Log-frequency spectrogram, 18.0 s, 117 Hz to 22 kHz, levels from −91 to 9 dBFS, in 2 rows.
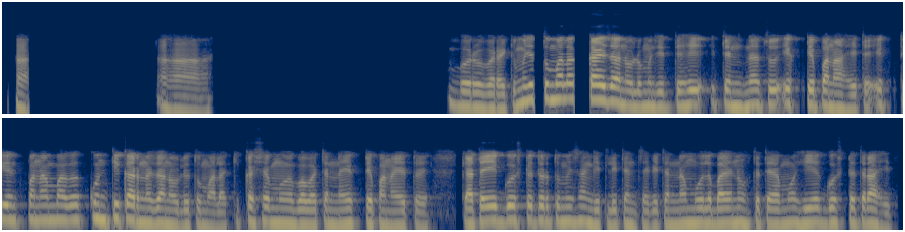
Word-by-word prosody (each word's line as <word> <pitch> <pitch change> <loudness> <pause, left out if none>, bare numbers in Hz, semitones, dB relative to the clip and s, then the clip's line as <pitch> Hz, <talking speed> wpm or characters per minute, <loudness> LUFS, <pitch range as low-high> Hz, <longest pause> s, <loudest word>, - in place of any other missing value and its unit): हां. - - 0 1.3
हां. 135 -5 -5 2.4
बरोबर 160 -4 0
आहे 150 - +1
की. 170 - -8
म्हणजे 215 +5 +3
तुम्हाला 240 0 +4 0.2
काय 230 -1 +9
जाणवलं? 185 -6 +3
म्हणजे 165 0 -1
ते 170 - +1
हे 185 +1 +3 0.2
त्यांना 175 0 +1
जो 185 - +4
एकटेपणा 180 -3 +1
आहे, 145 -1 -2
ते - - -1
एकटेपणामागे 185 +1 -1
कोणती 205 -1 +1
कारणं 185 -4 +4
जाणवली 150 -3 0
तुम्हाला? 140 -3 -4
की 135 +4 -16
कशामुळे 165 -2 0
बाबा 155 -1 +1
त्यांना 155 -1 -3
एकटेपणा 155 -2 -1
येतोय? 145 -1 -5 0.3
की - - +3
आता 160 +2 +4
एक 180 0 +6
गोष्ट 185 0 +1
तर 180 -1 +1
तुम्ही 175 -1 -2
सांगितली 155 -4 -3
त्यांच्या, 145 -2 -5
की 145 - -5
त्यांना 155 0 -2
मुल-बाळ 165 0 +1
नव्हतं 165 -1 -2
त्यामुळे 160 0 -1
ही 160 +1 +1
एक 170 - -2
गोष्ट 165 +1 -3
तर 170 - +2
आहे. 145 -5 +1
165 Hz, 155 wpm, -28 LUFS, 155-180 Hz, 2.4 s, काय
